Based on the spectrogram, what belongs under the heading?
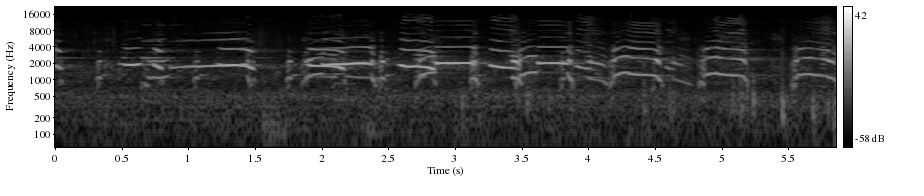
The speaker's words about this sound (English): The cries of these slaty-backed gulls in Japan are like what many of us might consider the iconic sound of gulls on a seashore.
